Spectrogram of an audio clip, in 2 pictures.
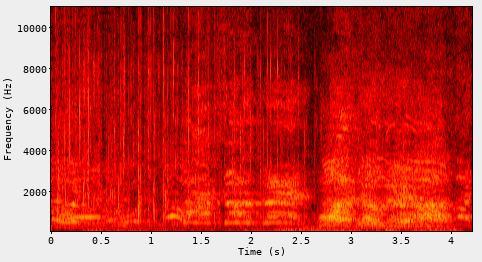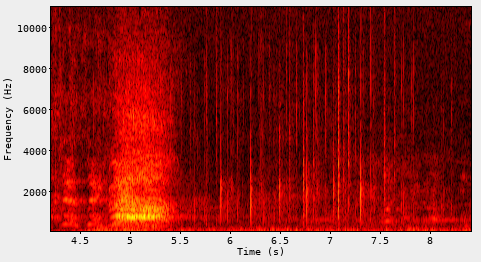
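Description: A soccer team chanting together in a pregame huddle. Their voices rise to a group shout about three seconds in and a louder one about five seconds in, followed by a few sharp clicks.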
